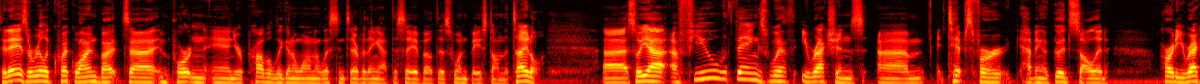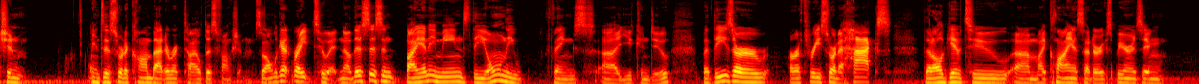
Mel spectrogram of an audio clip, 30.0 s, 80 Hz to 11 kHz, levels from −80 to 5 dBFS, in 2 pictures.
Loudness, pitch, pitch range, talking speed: -26 LUFS, 130 Hz, 120-150 Hz, 180 wpm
